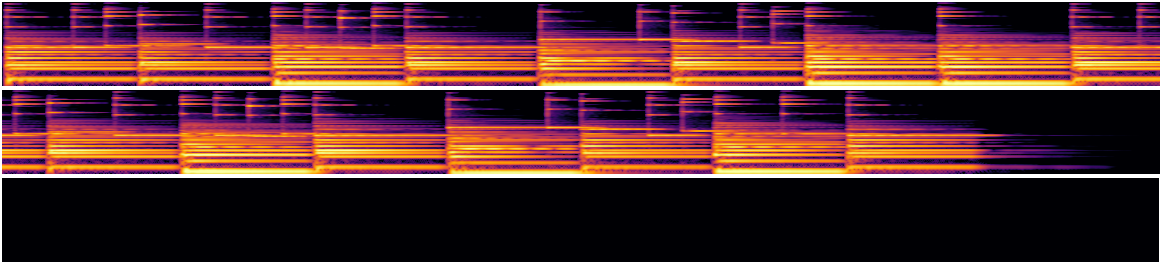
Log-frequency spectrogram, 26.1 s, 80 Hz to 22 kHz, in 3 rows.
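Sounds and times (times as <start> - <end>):
melody with accompaniment: 0.0 - 16.1.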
